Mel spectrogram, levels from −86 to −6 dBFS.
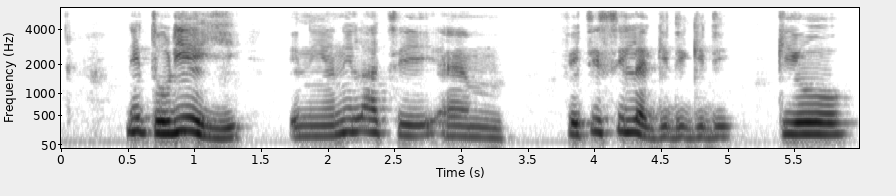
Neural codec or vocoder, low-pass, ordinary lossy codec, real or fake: none; 5.4 kHz; none; real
